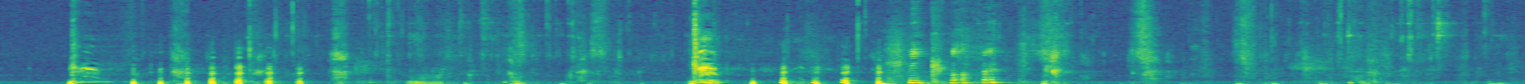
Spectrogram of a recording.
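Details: Puppy during rough indoor playtime: rapid snorting huffs and short sharp yips in a loose rapid series, with a brief growl near the start. Several louder bursts, then the sounds thin toward the end.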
